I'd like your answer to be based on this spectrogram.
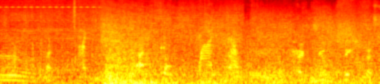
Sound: sputtering

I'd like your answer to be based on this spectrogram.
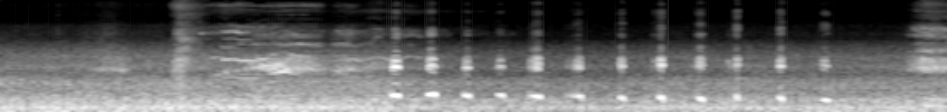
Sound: laughs

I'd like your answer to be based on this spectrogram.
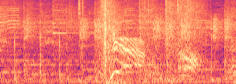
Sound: grunting

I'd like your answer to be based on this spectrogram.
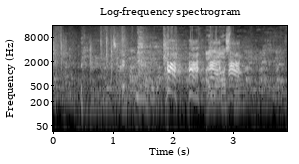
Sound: all laughing

